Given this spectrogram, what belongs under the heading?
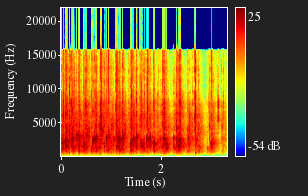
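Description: Lively applause from a crowd welcoming guests at a Korean art song concert, steady dense clapping throughout, loud and close.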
